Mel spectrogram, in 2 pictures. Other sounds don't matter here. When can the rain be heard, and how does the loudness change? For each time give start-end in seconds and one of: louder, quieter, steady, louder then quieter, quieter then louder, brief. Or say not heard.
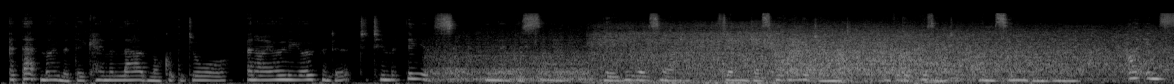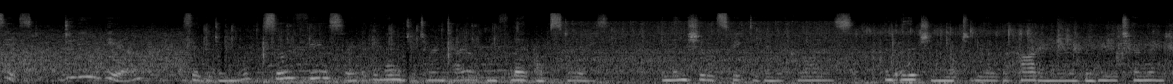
4.2-23.4 quieter.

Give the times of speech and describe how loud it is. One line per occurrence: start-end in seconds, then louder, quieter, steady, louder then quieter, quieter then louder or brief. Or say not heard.
0.1-23.4 steady.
